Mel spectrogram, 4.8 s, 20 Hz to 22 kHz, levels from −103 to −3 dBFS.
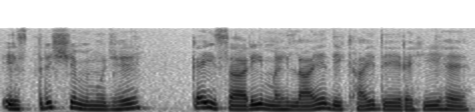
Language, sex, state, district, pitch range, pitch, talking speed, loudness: Hindi, male, Jharkhand, Ranchi, 125-165 Hz, 135 Hz, 150 wpm, -14 LUFS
